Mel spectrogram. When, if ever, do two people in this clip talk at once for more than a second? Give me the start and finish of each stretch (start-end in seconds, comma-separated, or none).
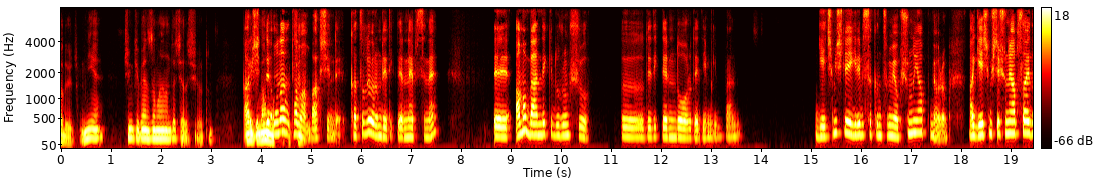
3.6-5.0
